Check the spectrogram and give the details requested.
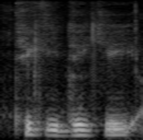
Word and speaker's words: Tokidoki: bolt in blue with Tiki Deaky on it and that's how you pronounce it tkdk and there's a little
